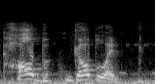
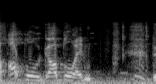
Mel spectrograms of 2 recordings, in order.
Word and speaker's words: Hobgoblin: No, it's just Hobgoblin. – Oh. – Not the Hobblegoblin.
